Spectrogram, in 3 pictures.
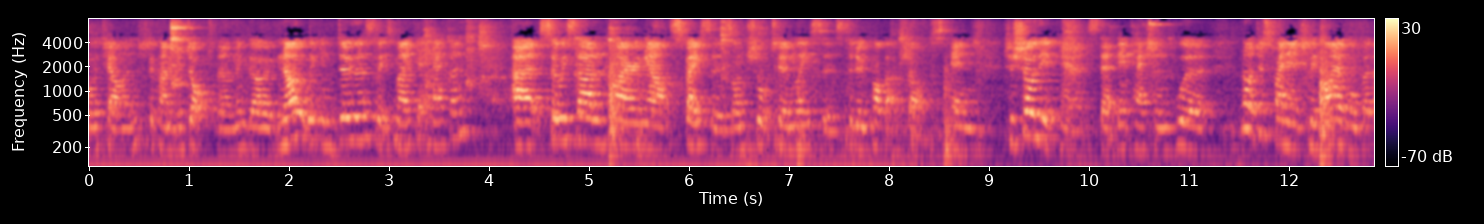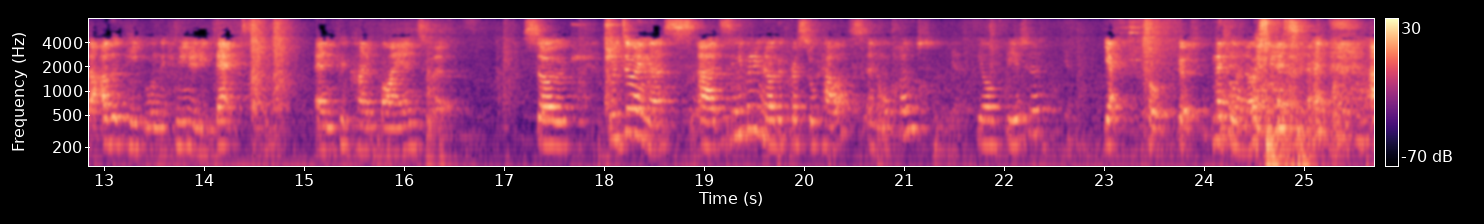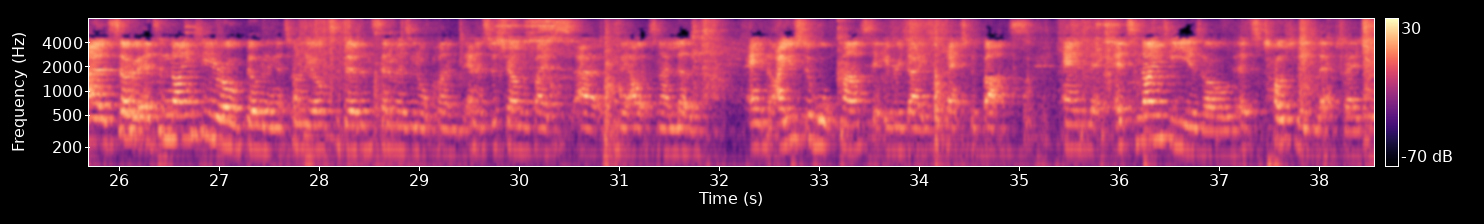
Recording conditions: background noise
